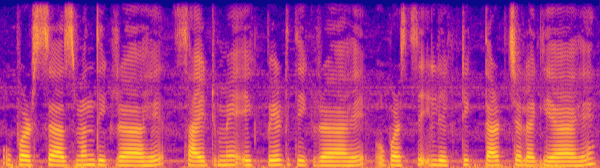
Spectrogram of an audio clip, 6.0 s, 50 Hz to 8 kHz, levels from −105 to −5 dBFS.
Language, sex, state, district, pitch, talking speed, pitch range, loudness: Hindi, female, Uttar Pradesh, Muzaffarnagar, 210 Hz, 200 wpm, 195-220 Hz, -17 LUFS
